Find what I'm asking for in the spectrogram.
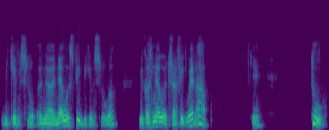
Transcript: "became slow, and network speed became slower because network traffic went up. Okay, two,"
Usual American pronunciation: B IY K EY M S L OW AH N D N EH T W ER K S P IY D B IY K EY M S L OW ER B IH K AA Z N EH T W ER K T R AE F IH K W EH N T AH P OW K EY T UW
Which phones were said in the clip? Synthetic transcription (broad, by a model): B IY K EY M S L OW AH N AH N EH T W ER K S P IY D B IY K EY M S L OW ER B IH K AA S N EH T W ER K T R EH F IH K W EH N T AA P OW K EY T UW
